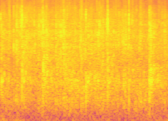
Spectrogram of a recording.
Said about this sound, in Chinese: 同意的老板举手，热烈掌声再次确认。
